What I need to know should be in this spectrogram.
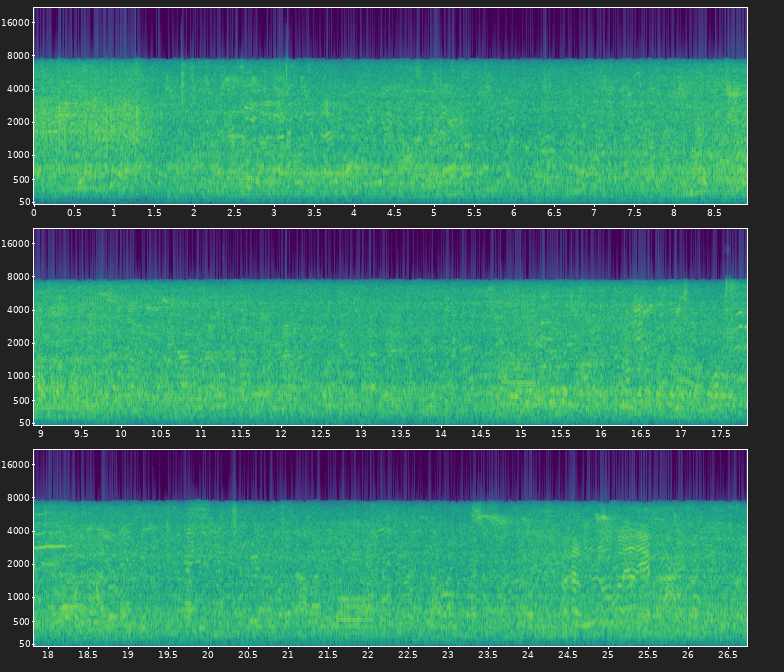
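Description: A large crowd chatters all around, outdoors.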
